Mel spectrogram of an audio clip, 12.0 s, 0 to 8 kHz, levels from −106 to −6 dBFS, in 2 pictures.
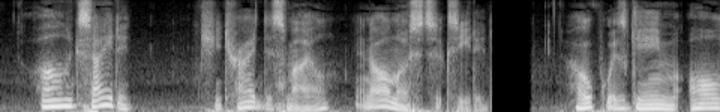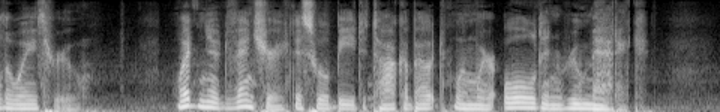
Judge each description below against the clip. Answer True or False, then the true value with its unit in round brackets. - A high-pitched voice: False (115 Hz)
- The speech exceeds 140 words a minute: True (150 wpm)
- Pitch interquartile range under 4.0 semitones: False (4.6 semitones)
